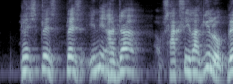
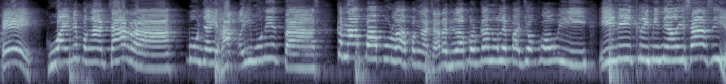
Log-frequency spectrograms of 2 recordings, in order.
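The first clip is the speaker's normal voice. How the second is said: indignant high lawyer; 9 semitones higher than usual. Acted. Kurnia protests being reported, indignant and high. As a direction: play up the injured lawyer.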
